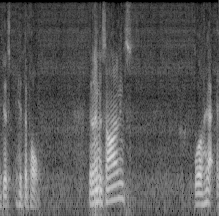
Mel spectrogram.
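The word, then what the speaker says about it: limaçon: Let's see, that's not a C, it's a whatever, I don't know what you call it in French. Something like that. But it's pronounced limicon.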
